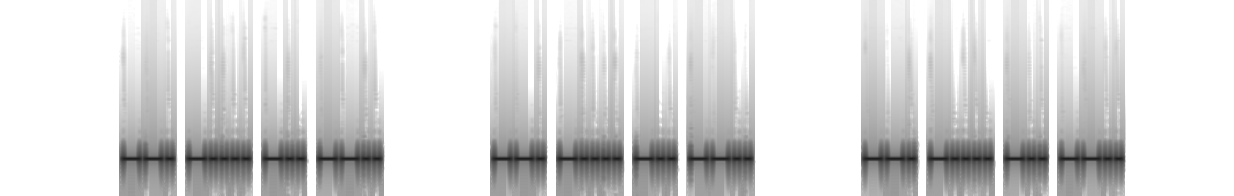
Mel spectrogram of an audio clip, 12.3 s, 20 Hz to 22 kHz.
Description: Morse code, heard as a keyed tone, about 22 wpm, 700 Hz. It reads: G6DZ G6DZ G6DZ
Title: DXCC-100 Call Signs - 4 Characters - Repeated 3x - 22wpm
